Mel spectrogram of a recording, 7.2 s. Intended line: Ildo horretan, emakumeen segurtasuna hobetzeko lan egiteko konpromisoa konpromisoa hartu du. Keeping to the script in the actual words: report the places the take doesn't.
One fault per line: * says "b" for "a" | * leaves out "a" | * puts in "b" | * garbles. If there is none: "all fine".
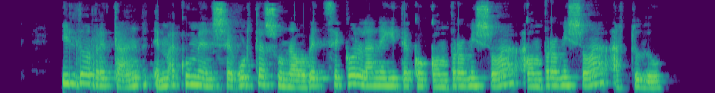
all fine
